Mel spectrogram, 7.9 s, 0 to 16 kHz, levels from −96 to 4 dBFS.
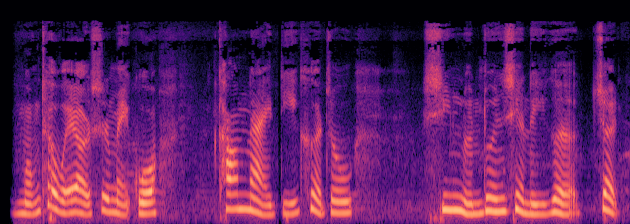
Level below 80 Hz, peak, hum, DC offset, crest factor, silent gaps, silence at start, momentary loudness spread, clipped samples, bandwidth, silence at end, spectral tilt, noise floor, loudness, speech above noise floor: -52 dBFS; -2 dBFS; none; under 0.1%; 16 dB; none; 0.15 s; 9 LU; under 0.1%; 11 kHz; 0.15 s; -6.5 dB/octave; -50 dBFS; -17 LUFS; 34 dB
